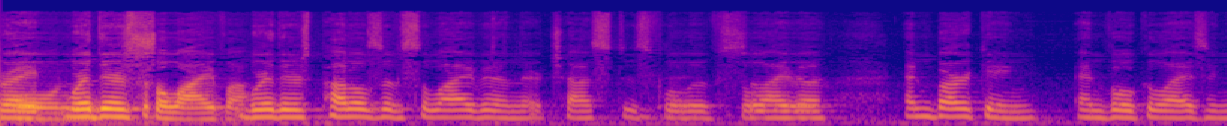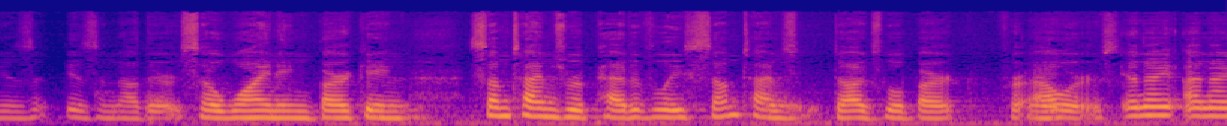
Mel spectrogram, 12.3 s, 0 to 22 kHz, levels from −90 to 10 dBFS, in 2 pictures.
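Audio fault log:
6.76–7.08 s, zipper noise: the level moves about 10 dB in unsmoothed 1 dB steps, around 30 a second, so each jump clicks into a quick zipping tick.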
